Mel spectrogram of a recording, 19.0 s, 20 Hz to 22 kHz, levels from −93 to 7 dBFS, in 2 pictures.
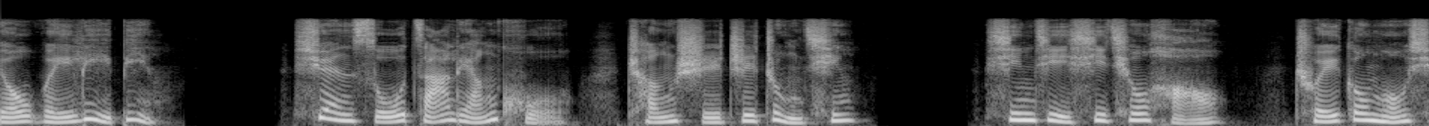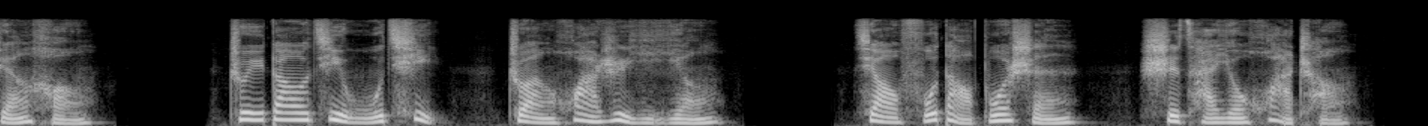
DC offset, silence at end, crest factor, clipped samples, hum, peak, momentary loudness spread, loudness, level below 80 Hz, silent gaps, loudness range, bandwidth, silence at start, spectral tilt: under 0.1%; 0.55 s; 14 dB; under 0.1%; none; -2 dBFS; 9 LU; -15 LUFS; -50 dBFS; 1.32-1.82 s, 5.91-6.43 s, 10.37-10.87 s, 14.57-15.06 s; 2 LU; 12 kHz; 0 s; -4.5 dB/octave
